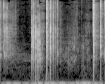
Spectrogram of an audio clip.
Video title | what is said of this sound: You Voted!!! Living Proof Perfect Hair Day VS. No Nothing Very Sensitive Dry Shampoo | shake it until you hear a little ball inside the can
